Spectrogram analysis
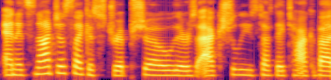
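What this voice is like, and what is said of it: Slightly hoarse voice. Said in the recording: “my voice is still a little hoarse from that. I did completely lose my voice.”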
